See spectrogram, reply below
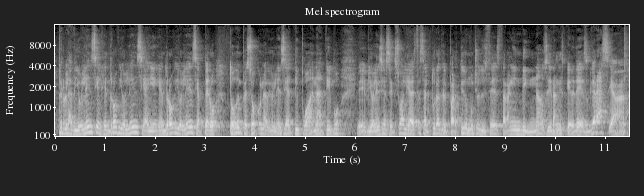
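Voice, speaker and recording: Man, pastor, sermon, gravelly voice, storytelling. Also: mid-range voice. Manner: retells scripture in a lively storytelling way with pauses and restarts.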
